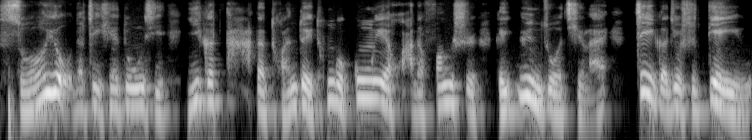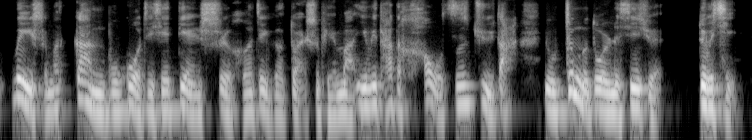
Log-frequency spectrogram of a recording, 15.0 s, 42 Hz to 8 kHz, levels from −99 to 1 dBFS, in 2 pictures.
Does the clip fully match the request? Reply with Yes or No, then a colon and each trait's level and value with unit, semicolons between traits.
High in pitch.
No: low, 135 Hz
